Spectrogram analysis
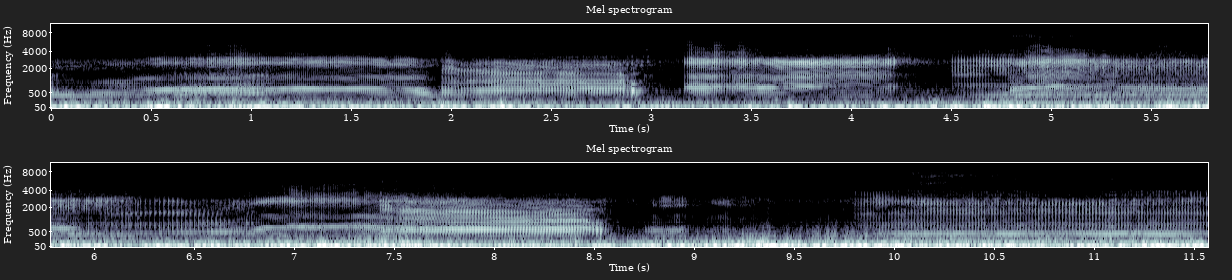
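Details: Nursing sea lion pup producing a run of wavering, harmonic bleats, one after another with brief pauses, against constant low-pitched wind noise.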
